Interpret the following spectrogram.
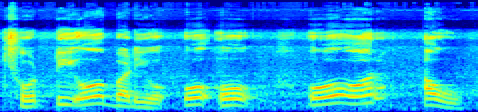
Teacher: कंठ प्लस ओष्ठ माने होठ, गला और होठ से बोलने वाला स्वर जो है वो छोटी ओ बड़ी ओ और औ। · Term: कंठ और ओष्ठ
